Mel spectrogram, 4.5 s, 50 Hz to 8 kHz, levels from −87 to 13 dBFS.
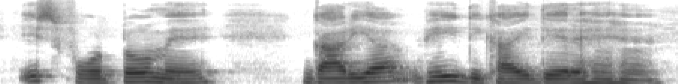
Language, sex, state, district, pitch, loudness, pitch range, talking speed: Hindi, male, Assam, Kamrup Metropolitan, 135 Hz, -14 LUFS, 125-155 Hz, 120 wpm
